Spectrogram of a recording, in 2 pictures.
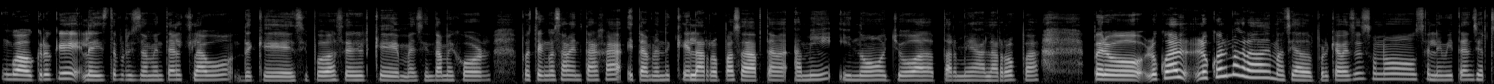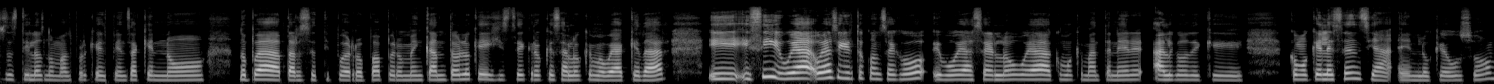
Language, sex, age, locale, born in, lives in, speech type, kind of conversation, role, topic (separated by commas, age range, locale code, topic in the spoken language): Spanish, female, 20-24, es-MX, Mexico, Mexico, conversation, advice, user, ¿Cómo puedo elegir la talla y el ajuste correctos para la ropa?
